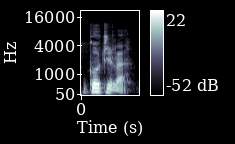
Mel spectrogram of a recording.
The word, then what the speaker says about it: Gojira: it which is Gojira which in Japanese pronunciation sounds Gojira not that are isn't hard it sounds more like an L it's somewhere in between an RN and L and so everybody hears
